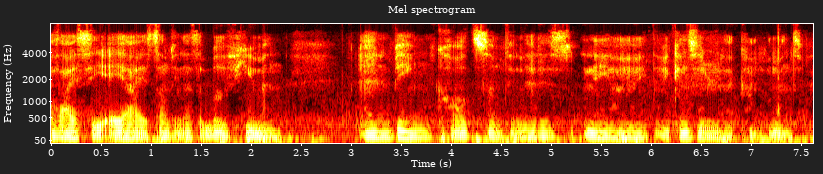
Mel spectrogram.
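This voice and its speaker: A man speaks quietly, very deep and low in pitch, with lively intonation and very even loudness. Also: fairly quick pace. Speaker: vlogger, customer service worker. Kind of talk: casual vlog monologue. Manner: quiet, low; halting, repetitive.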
